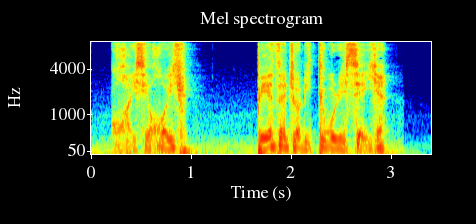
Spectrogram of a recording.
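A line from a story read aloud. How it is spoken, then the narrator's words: Quiet grim scolding. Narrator (Chinese): 王维仁阴沉着脸，小声责备道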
